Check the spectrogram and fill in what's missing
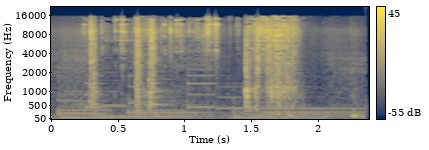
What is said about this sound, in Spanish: Ah, las llaves no las escuchaba.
